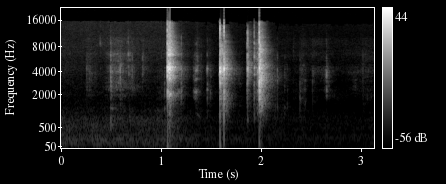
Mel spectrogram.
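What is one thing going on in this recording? A soda can clicks and hisses as it is opened.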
